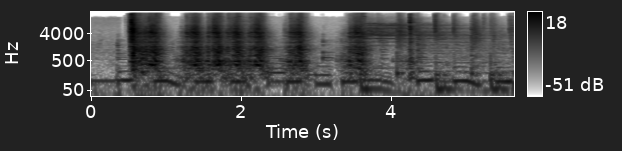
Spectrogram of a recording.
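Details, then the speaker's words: 40-year-old Porsche 944 cranking with fuel pressure gauge fitted: starter churns in a steady rhythm, engine never fires; no fuel pressure at the rail, fuel pump suspected. "So there's literally no fuel going through the rail, which we'll jump the fuel pump."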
